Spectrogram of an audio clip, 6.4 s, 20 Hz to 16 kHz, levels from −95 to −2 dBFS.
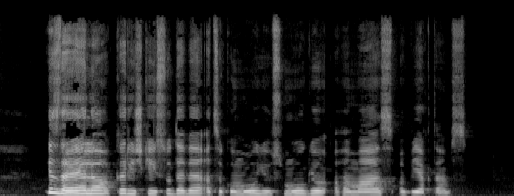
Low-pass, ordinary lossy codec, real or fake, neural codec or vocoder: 14.4 kHz; MP3, 96 kbps; real; none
